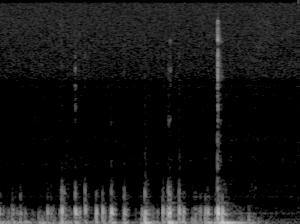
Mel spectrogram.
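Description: Long nails on both hands scratch the hollow steel mesh grille of a Blue Yeti microphone. The result is a steady run of rapid, muffled, low thumping scrapes that stay deep and boomy, with one brighter, sharper scrape standing out near the end.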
